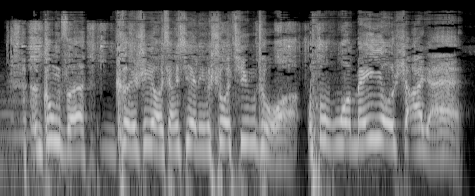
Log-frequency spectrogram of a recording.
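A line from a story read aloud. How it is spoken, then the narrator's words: Loud tearful cry. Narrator (Chinese): 他哭丧着脸大声叫道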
